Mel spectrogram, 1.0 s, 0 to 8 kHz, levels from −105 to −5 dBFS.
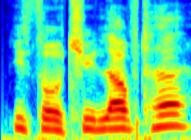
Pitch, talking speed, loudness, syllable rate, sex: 175 Hz, 315 wpm, -16 LUFS, 7.2 syllables/s, male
